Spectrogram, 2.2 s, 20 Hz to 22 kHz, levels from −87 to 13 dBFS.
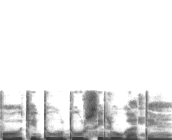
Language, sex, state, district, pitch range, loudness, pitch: Hindi, female, Uttar Pradesh, Gorakhpur, 200-220 Hz, -13 LUFS, 210 Hz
